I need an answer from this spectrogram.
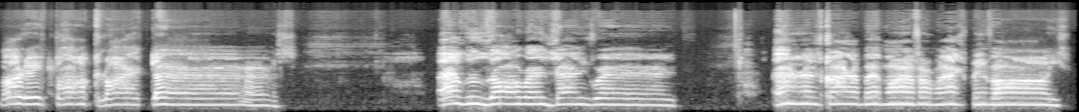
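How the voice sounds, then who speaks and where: A man doing a raspy, angry Strong Bad. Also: little pitch movement, very slow, full character voice. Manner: angry, shouty delivery held back to a low volume. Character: angry raspy cartoon tough guy, male.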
